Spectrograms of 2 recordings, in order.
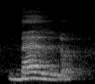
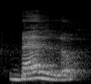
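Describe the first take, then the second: The two takes are said the same way.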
